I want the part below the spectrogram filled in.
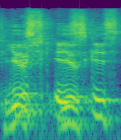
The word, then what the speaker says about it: Jysk: Jysk is the Danish pronunciation, and Jysk is a part of Denmark.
